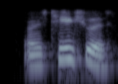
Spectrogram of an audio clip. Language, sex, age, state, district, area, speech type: Kashmiri, male, 18-30, Jammu and Kashmir, Baramulla, rural, conversation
